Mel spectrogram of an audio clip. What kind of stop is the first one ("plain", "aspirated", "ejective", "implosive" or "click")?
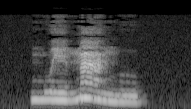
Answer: plain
